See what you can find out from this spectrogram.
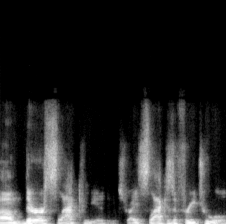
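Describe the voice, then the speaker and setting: Somewhat breathy, a man's voice comes through. He moves at a fairly quick clip. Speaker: career coach and tech recruiter. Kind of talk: career workshop presentation. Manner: fast; halting, many fillers.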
